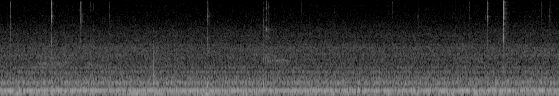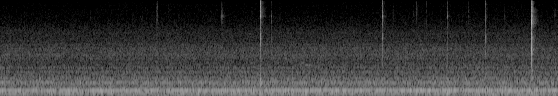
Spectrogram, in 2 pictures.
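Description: Faint, scattered clicks and ticks of a steel hook pick setting the pins of an Assa Ruko Flexcore high-security cylinder under tension, about a dozen in all. The sharpest come about ten and sixteen seconds in, and one near the end is a pin setting. A steady low hum runs underneath.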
